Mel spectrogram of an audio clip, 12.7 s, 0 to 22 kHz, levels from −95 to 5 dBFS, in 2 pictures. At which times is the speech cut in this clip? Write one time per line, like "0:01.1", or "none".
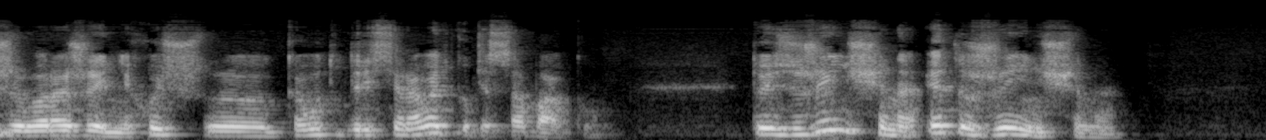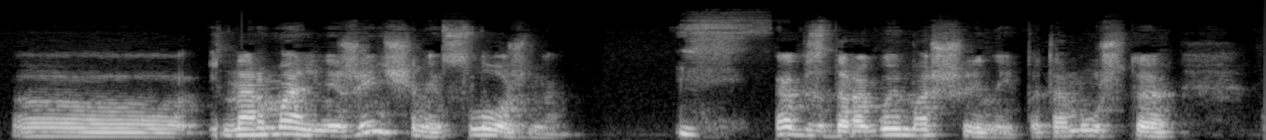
0:02.4
0:07.4
0:08.5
